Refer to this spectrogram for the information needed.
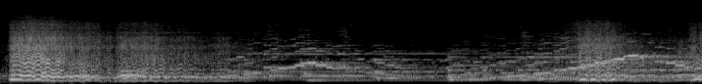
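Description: A loud, steady swarm of bees buzzes continuously, a dense droning hum with wavering, rising and falling pitches, filling the whole stretch with no voices.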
